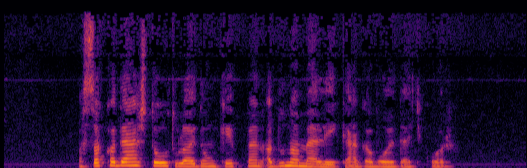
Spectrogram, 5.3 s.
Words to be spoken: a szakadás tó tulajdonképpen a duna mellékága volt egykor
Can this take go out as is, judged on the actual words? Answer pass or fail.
pass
